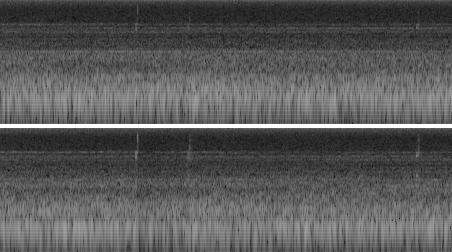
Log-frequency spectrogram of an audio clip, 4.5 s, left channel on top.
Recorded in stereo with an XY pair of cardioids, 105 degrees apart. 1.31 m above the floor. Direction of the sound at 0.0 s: 15° right.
